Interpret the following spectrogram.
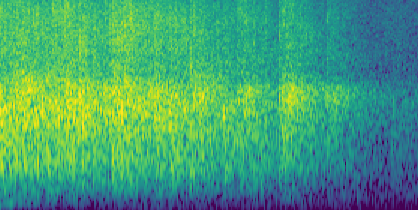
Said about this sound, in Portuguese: Dá um aplauso a Jesus. Vamos sentar.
